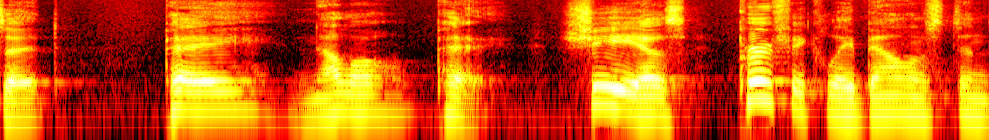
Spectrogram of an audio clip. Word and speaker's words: Penelope: And the way to pronounce it, Penelope.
